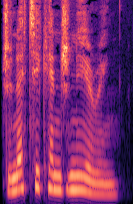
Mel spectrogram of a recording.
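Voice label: "genetic engineering", British English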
